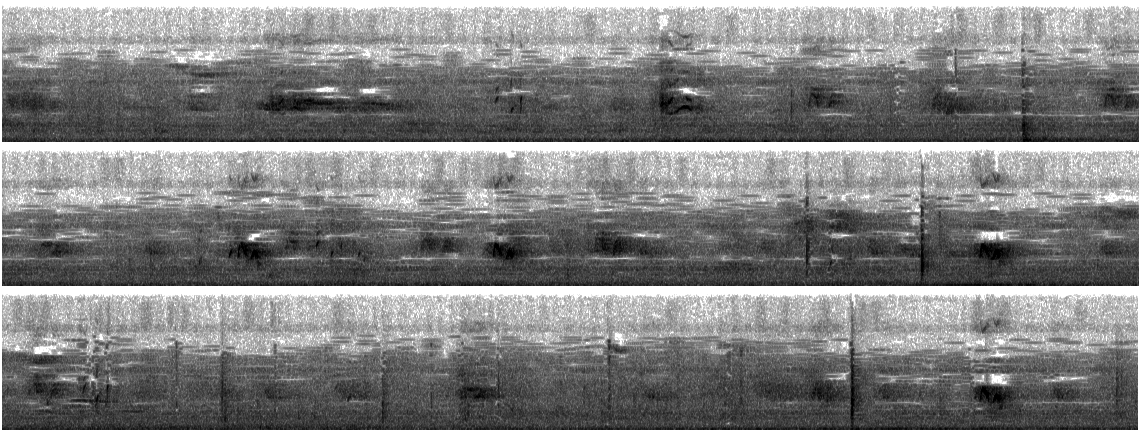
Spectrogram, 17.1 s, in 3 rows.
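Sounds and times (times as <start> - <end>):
bird chirping: 0.0 - 17.0
low background hiss: 0.0 - 17.0
soft clicks: 15.4 - 15.9.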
